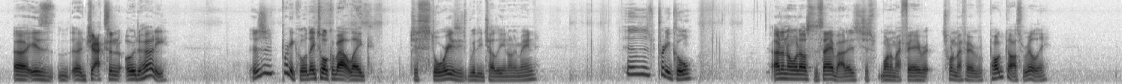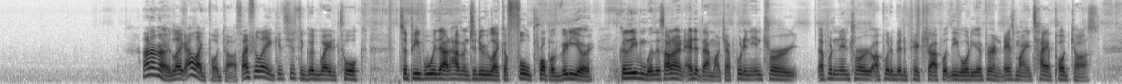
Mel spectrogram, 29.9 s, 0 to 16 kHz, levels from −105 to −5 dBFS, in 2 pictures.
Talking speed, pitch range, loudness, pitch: 220 wpm, 135-165 Hz, -22 LUFS, 155 Hz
